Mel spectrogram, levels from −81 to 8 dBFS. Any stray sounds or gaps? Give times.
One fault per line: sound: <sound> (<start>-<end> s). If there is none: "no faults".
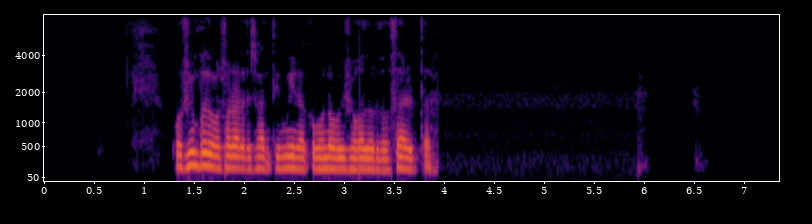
no faults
